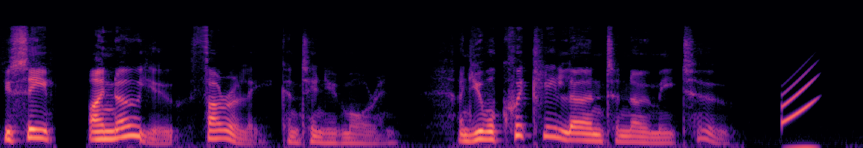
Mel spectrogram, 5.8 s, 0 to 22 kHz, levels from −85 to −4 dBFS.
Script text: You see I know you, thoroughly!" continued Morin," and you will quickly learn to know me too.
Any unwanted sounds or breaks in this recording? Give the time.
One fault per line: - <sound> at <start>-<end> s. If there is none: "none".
- chirp at 5.2-5.5 s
